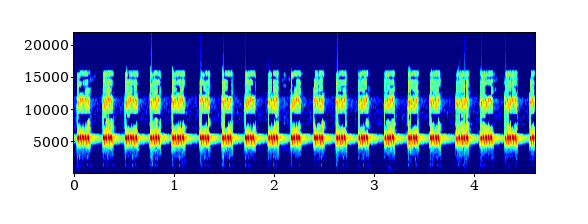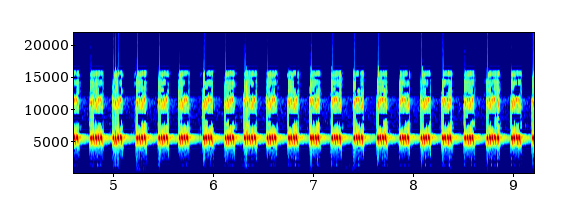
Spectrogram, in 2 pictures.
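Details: Steady chirping of a male cricket on a summer evening: a long train of bright, high, clipped pulses repeating almost four times a second with a brief hitch near the fourth second. No other sounds.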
